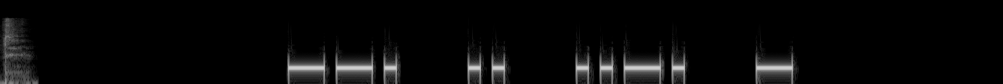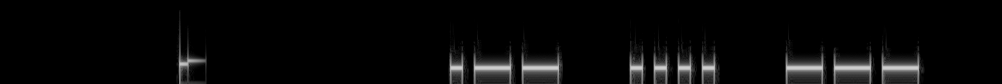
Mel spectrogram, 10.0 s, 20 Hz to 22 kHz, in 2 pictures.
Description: Morse code, heard as a keyed tone, about 20 wpm, spaced as for 15 wpm, 700 Hz. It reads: GIFT WHO
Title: 160 Lesson 26f - Letter g - Words 20wpm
